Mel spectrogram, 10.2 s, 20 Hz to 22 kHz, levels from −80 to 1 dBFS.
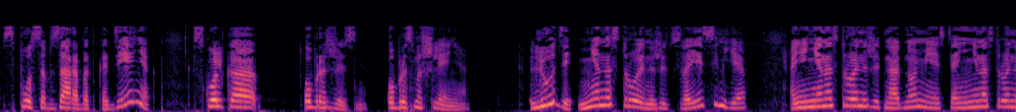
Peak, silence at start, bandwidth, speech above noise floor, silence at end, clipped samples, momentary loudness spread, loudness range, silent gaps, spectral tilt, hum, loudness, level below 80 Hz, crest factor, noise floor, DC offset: -6 dBFS; 0.05 s; 8.8 kHz; 38 dB; 0 s; under 0.1%; 11 LU; 2 LU; none; -5 dB/octave; none; -28 LUFS; -58 dBFS; 22 dB; -65 dBFS; under 0.1%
